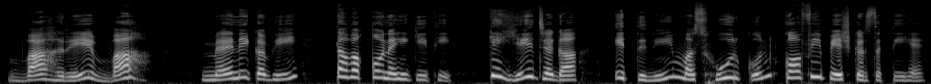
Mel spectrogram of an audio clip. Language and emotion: Urdu, surprised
